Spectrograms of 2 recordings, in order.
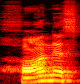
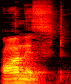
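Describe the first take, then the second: First: The word starts with an h sound. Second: The word starts directly with a vowel. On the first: The speaker calls it wrong. "ಹಾನೆಸ್ಟ್ ಅಲ್ಲ" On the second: The speaker calls it right. "ಈ ಎಚ್ ಅಕ್ಷರವನ್ನು ಉಚ್ಚಾರ ಮಾಡುವುದಿಲ್ಲ"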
